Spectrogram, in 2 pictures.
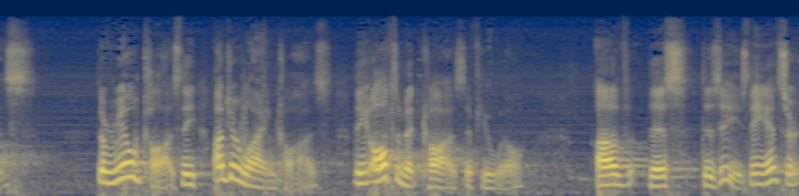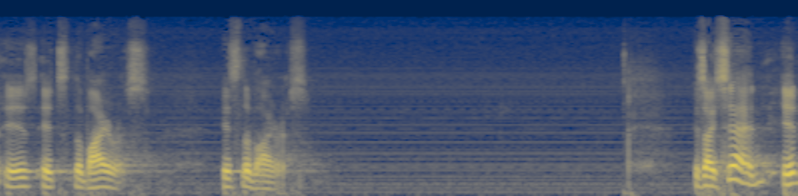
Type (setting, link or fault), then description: setting, large echoing room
